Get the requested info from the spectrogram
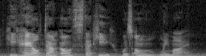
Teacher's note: Hailed is the stressed. Down oaths. Oaths is stressed. So hail, oaths, he, and only.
